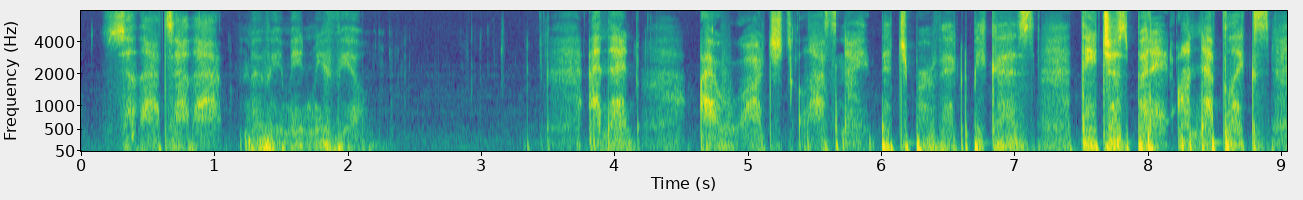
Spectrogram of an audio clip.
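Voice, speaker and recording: Whispering at a fairly slow pace, a woman leaves long, frequent pauses, her loudness swinging widely. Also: dry, close sound with no echo. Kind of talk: casual podcast talk to camera. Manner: casual, chatty, animated, reviewing movies and telling a story.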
